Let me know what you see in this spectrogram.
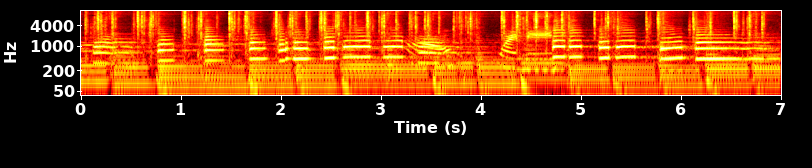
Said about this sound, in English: Honey, those sheep are tap dancing.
